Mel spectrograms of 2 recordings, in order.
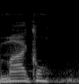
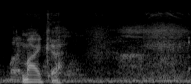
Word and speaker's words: Micah: to remind him, hey, that's not how you pronounce Micah. Would like to try to figure this out. Did I talk to Michael? Micah.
